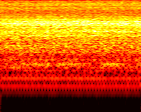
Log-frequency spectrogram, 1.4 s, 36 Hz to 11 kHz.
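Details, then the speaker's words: 1995 Honda Prelude SE four-cylinder at idle with new NGK wires and distributor cap: smooth, even low hum with no ticking or knocking; clean, healthy running engine. "look at the engine and here how she purrs very nicely no ticking"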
